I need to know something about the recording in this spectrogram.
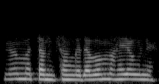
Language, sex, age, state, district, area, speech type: Manipuri, female, 18-30, Manipur, Thoubal, rural, conversation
